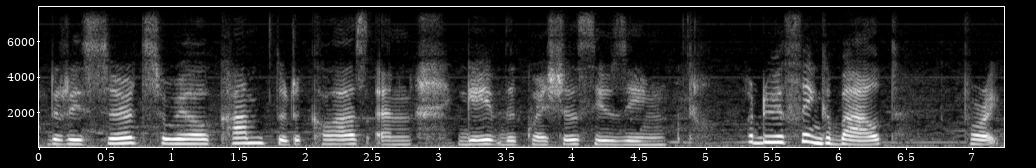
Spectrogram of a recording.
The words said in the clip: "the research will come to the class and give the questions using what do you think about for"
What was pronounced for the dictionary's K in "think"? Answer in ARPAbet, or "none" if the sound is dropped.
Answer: K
